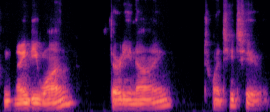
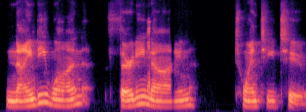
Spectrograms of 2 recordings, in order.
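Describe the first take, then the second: First: It is said in a smooth jazz radio voice. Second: It is said in his normal speaking voice.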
